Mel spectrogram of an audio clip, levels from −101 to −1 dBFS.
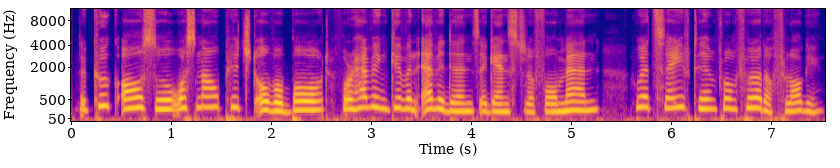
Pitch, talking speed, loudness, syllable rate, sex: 240 Hz, 175 wpm, -16 LUFS, 5.1 syllables/s, female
